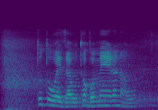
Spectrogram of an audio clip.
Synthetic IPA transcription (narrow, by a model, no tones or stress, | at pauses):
t̪ʼut̪ʼuwɛd͡zaut̪ʰɔɡɔmɛɺanaːwu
